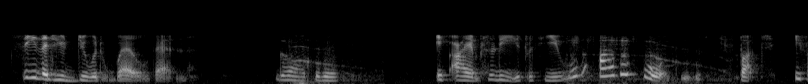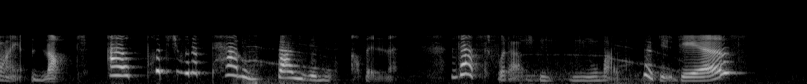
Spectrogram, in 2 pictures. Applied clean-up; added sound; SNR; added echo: neural separator model SepFormer DNS4.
